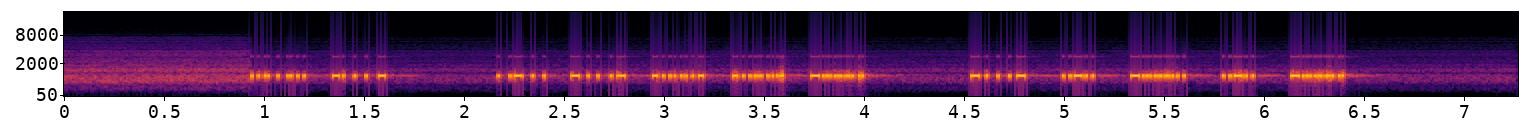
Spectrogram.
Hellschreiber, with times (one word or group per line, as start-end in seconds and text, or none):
0.9-1.6 XU
2.1-4.0 TMOQB
4.5-6.4 HIEIB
